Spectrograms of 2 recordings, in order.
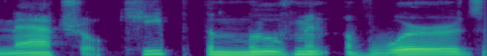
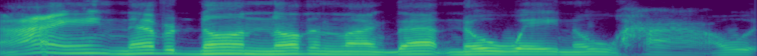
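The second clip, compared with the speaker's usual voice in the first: thick Southern accent, higher pitch; 3 semitones higher than usual. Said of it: "in his heavy Southern accent".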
